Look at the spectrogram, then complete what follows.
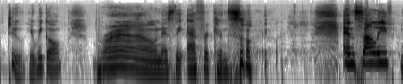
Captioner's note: laughter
